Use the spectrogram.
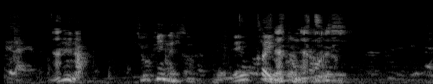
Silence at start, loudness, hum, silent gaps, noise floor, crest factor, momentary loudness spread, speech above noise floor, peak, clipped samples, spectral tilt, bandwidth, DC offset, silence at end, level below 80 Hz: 0.05 s; -30 LUFS; none; none; -53 dBFS; 22 dB; 19 LU; 24 dB; -10 dBFS; under 0.1%; -5 dB/octave; 11.5 kHz; under 0.1%; 0 s; -58 dBFS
